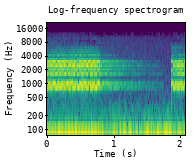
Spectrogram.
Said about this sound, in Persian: صدای تلفن است بچه، خودت جواب بده.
